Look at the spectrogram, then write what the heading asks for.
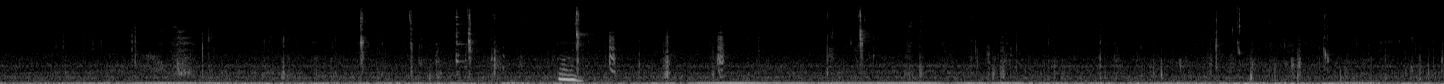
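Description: A person chewing and crunching crispy fried food, with many small clicks and smacks. About six seconds in comes a short hummed voice sound falling in pitch, the loudest moment. A steady low hum runs underneath.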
